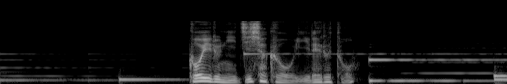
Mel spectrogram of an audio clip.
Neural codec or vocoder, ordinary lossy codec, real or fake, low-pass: none; none; real; none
